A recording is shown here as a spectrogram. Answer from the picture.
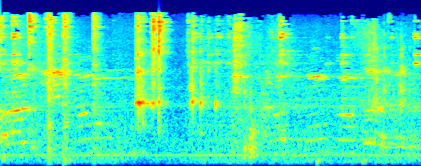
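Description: Ice cubes and a metal barspoon clinking in a glass mixing glass as a cocktail is stirred, in irregular light clinks.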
